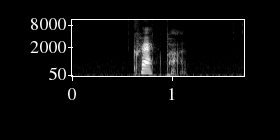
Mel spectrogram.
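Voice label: "crackpot", US English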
